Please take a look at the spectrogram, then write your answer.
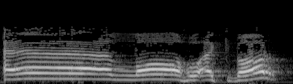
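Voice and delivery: آه الله أكبر with the first vowel dragged into a long questioning aah; interrogative hamza mistake. Shown as a demonstration. Preacher showing worshippers a common takbir mistake, stretched opening vowel. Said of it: "فيقول هكذا".

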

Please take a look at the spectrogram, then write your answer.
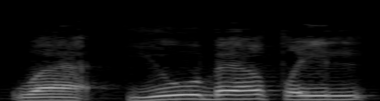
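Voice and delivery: "ويبطل" ببطء شديد مع باء مقلقلة; مطّ الكلمة وأبرز الباء الساكنة; قلقلة الباء. Shown as a demonstration. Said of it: "انظروا لكلمة ويبطل". ("ويبطل" بباء ساكنة مقلقلة واضحة)

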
